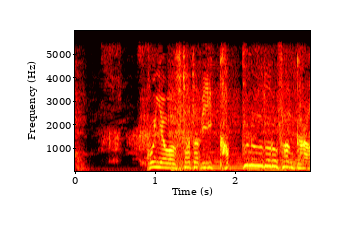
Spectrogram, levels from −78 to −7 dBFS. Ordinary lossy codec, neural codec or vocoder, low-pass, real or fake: none; none; 5.4 kHz; real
